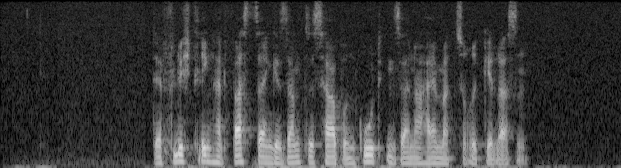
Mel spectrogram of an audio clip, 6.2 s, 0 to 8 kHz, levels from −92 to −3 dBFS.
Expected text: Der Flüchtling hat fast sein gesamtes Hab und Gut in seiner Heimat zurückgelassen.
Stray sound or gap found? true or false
false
